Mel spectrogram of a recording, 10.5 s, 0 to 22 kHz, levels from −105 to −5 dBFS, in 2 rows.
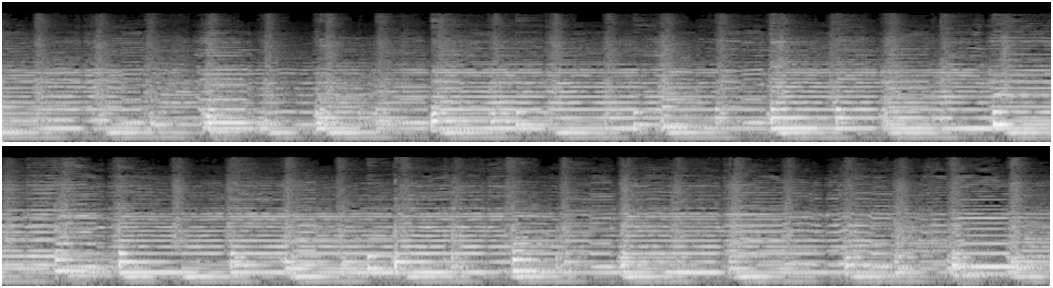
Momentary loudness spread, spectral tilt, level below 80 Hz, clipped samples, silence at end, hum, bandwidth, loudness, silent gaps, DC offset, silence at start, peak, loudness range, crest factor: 5 LU; -5.5 dB/octave; -56 dBFS; under 0.1%; 0 s; none; 14 kHz; -20 LUFS; none; under 0.1%; 0 s; -2 dBFS; 2 LU; 18 dB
